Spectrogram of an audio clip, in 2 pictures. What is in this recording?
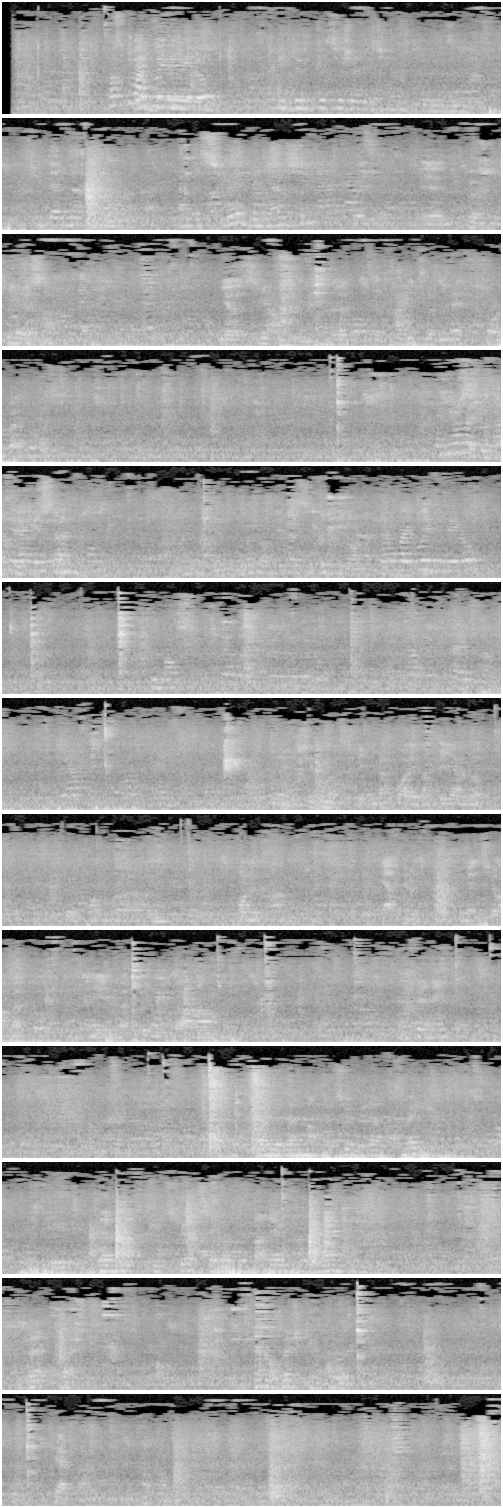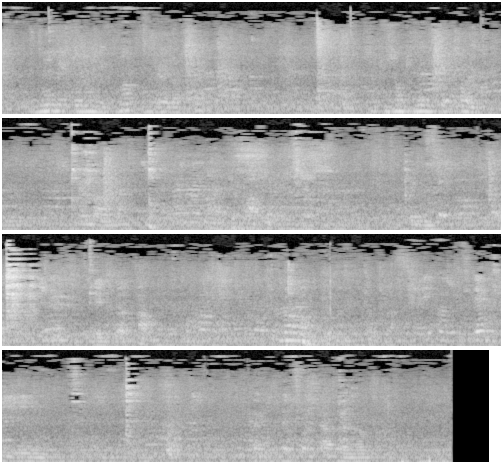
marseille frioul ile restaurant
Recorded at the restaurant
island, restaurant, frioul, french, marseille, talk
